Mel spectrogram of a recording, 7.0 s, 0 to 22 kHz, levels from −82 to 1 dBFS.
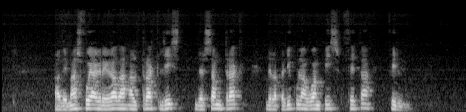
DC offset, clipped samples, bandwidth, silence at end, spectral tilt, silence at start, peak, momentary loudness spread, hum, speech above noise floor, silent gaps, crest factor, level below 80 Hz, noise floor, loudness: under 0.1%; under 0.1%; 14 kHz; 0.85 s; -7.5 dB/octave; 0.8 s; -2 dBFS; 11 LU; none; 42 dB; none; 16 dB; -54 dBFS; -58 dBFS; -17 LUFS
